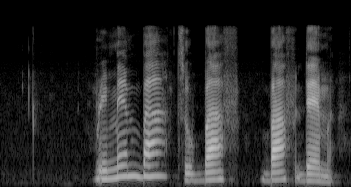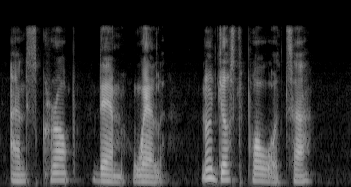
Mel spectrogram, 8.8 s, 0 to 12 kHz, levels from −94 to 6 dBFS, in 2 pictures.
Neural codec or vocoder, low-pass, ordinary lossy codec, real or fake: codec, 16 kHz, 16 kbps, FunCodec, trained on LibriTTS, 50 frames a second; 7.2 kHz; none; fake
